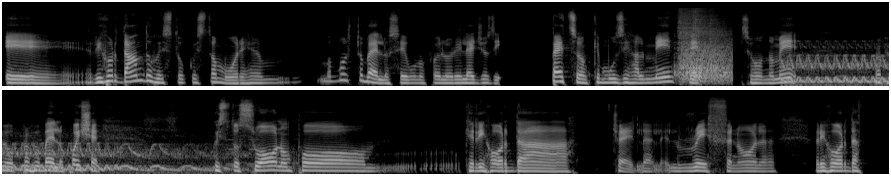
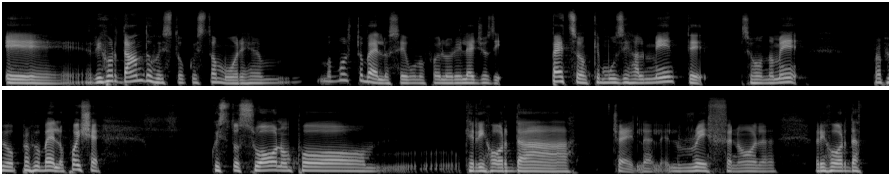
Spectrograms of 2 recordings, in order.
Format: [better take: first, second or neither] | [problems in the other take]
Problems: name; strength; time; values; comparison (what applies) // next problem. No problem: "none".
second | footsteps; loud; at 6.5 s; peak 2 dB above the speech // siren; noticeable; from 8 to 12 s; peak 3 dB below the speech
